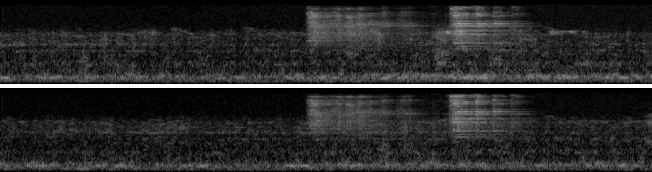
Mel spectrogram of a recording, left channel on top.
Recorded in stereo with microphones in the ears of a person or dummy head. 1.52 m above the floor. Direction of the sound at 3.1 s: 5° left (ahead or behind).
